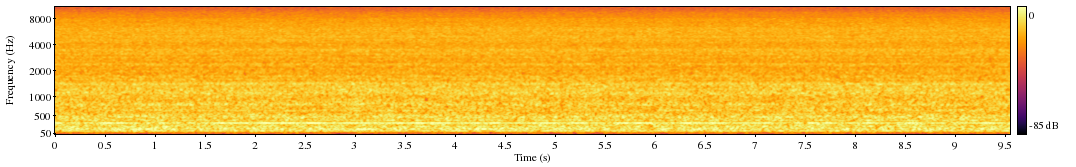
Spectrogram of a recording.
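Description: Loud, steady roar with a constant hum tone and no knocks or rhythm changes, the furnace running noisily, cause not identified.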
